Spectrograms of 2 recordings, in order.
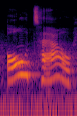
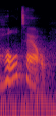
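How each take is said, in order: First: The word begins directly with a vowel sound. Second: The word begins with an audible h sound. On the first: The word starts with a vowel sound, so it takes 'an'. "Se a região pronuncia hotel, eles vão dizer an hotel" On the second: The word starts with a consonant sound, so it takes 'a'. "as pessoas pronunciam hotel. Aí, no caso, eu tenho que falar a hotel"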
